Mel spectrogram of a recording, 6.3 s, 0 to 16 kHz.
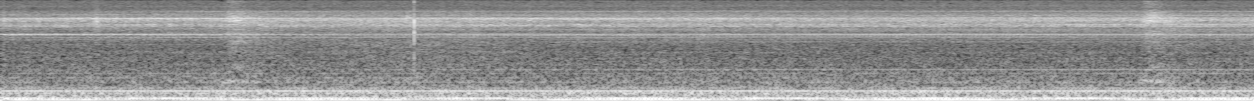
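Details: New Sears Kenmore model 51833 refrigerator, with audio normalized and then reduced to a quarter of its volume. Steady low mains-pitch hum with a faint buzz, unchanging; runs loud, compressor noise suspected but the source is unconfirmed.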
